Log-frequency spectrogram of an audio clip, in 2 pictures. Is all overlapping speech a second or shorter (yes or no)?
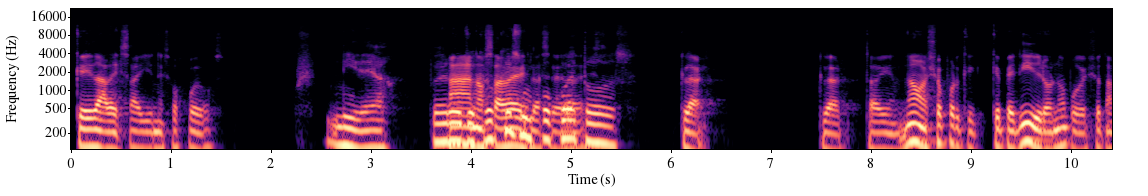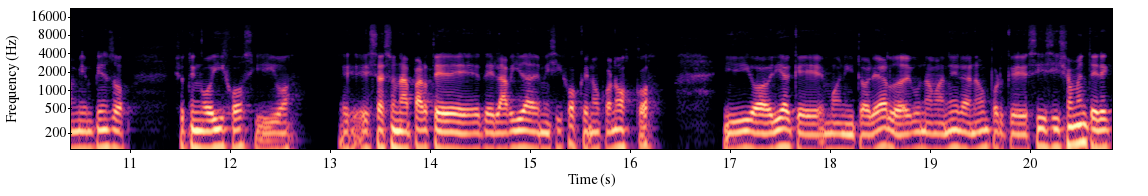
no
